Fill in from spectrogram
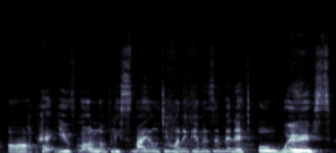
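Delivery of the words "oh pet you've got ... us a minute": high, fast, wheedling chat-up line; imitating a lad chatting up a passer-by; mock chatty lad. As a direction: pitch it up and rattle it off like a cheeky lad. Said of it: "and they go".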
